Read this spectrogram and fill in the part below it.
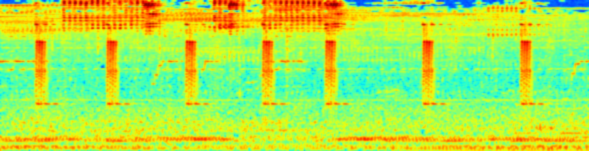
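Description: A holographic device beeps in a steady, regular rhythm.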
